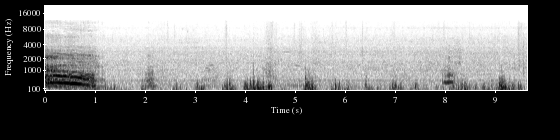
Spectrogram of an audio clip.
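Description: A cheetah gives a loud, falling, cat-like meow, then low, uneven rumbling pulses.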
